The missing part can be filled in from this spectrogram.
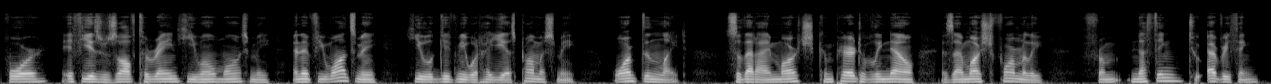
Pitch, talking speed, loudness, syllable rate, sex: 120 Hz, 190 wpm, -21 LUFS, 5.4 syllables/s, male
